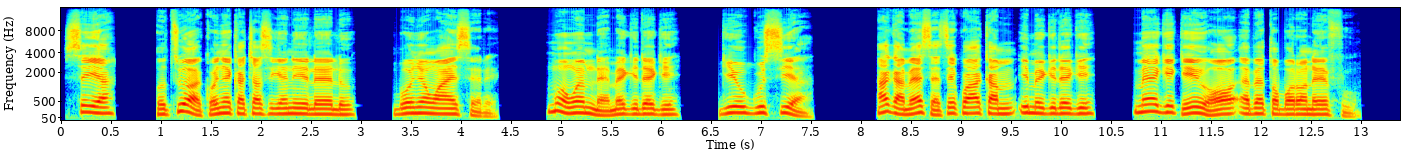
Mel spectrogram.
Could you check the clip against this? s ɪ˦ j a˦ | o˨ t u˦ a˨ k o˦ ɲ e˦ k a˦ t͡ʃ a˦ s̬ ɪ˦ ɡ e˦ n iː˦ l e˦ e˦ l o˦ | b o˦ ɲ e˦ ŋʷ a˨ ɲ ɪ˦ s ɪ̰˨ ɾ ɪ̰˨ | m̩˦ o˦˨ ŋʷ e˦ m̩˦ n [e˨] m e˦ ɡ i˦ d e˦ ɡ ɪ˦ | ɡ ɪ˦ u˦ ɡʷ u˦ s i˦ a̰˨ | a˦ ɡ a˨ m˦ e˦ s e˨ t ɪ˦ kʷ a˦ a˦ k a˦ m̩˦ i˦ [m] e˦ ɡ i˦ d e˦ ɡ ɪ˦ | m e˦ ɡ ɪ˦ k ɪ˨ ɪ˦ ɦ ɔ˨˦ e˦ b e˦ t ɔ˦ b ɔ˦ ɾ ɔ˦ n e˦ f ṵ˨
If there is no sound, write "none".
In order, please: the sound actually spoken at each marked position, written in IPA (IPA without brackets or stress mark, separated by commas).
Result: e˨, m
